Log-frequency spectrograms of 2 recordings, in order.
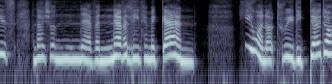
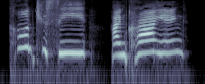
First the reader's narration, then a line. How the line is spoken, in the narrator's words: cried poor Pinocchio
